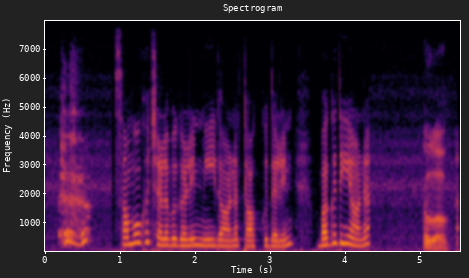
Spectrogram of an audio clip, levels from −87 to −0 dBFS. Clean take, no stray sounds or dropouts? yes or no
no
